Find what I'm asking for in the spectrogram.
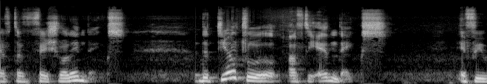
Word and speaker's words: Teotl: The deity, the rock art, you know, the Nahuatl word for it, since we are closer to this context, the Nahuatl word for the divine spirit is Teo, like T-E-O-T-L, Teotl. – Teotl. – Teotl, yes. Teotl, in Anglophone pronunciation, it's more like Teotl.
